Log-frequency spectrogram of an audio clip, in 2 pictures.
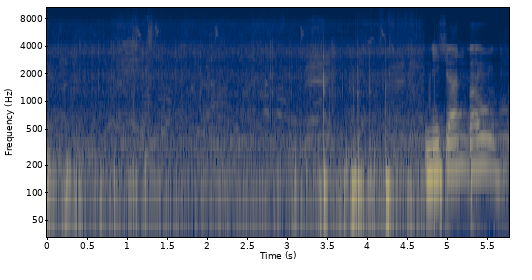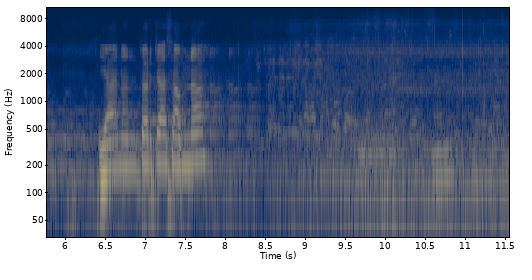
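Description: A crowd chatters and calls out outdoors.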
